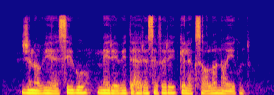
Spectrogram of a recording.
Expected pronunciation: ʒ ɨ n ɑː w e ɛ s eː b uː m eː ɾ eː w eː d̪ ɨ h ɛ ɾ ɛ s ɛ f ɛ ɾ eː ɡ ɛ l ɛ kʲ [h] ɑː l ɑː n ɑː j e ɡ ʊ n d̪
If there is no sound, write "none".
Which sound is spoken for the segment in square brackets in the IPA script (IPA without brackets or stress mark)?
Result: s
